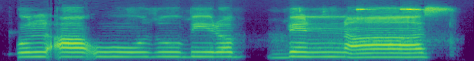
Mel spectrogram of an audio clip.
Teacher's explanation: रॉ को thick करना है, जरा मोटा पढ़े, इसको भर के पढ़े।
